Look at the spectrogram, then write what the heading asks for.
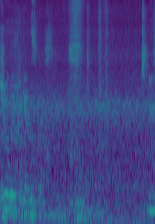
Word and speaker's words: Baginskis: I just have your name for It's Julie begins this. Can you spell that?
